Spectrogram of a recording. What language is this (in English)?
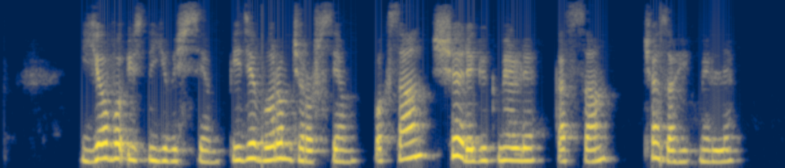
Chuvash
